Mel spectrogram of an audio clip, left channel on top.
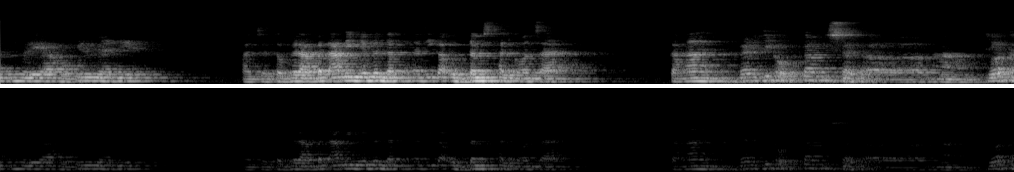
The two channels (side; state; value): right; quieter; 30.4 dB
